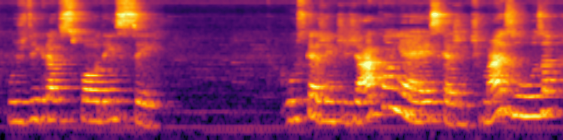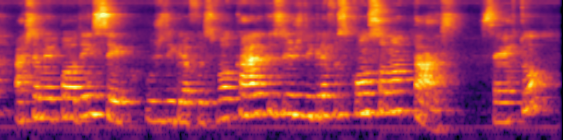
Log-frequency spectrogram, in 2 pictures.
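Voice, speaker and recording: Echoey teacher woman drilling words slowly. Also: fairly high pitch, a bit bright. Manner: slow, emphatic word-by-word drilling. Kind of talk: children's grammar lesson. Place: room at home. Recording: very echoey room, distant mic.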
